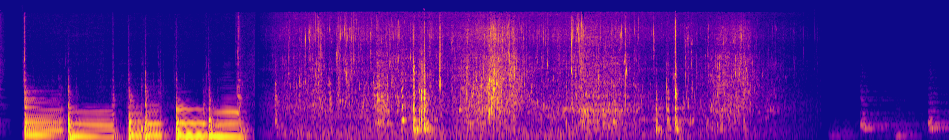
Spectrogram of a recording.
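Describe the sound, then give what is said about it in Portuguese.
Oars splash and churn through water as a rowing boat moves along in the sport of rowing, a steady rush of wet strokes following a brief musical jingle, then fading out. “Esta semana, Fora de Jogo, não é numa bancada, não é num balneário, mas a bordo de um barco.”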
